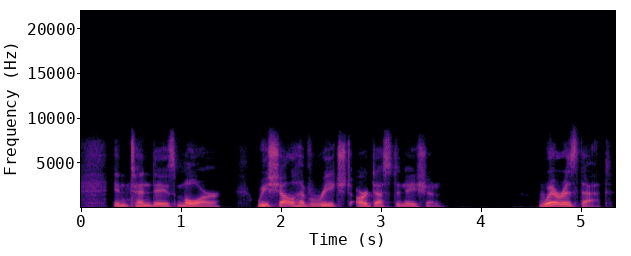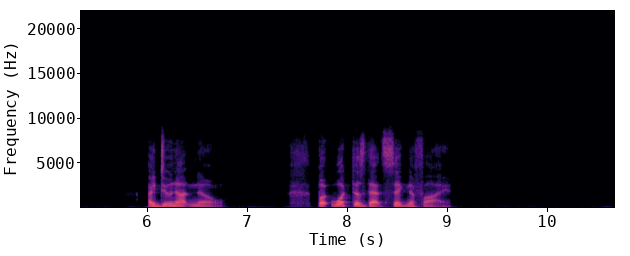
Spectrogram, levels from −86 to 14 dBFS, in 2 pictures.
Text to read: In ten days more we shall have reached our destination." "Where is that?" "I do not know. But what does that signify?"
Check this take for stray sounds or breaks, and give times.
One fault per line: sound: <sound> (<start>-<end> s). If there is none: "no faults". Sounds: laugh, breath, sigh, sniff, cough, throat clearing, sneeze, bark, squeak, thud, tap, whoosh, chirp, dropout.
no faults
